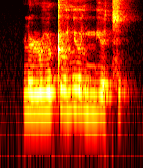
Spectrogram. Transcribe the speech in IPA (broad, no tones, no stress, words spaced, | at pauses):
ɳeɭø ʈʊ lʲɔlʲmʲœt͡s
